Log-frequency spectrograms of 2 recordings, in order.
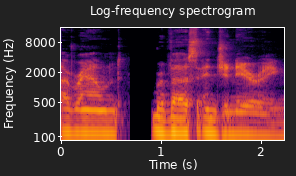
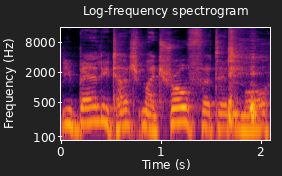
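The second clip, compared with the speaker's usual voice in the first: put-on higher-pitched elderly man voice; 6 semitones higher than usual. Voicing a troll character speaking to a partner: old man voice. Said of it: "I'm doing like a old man voice".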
